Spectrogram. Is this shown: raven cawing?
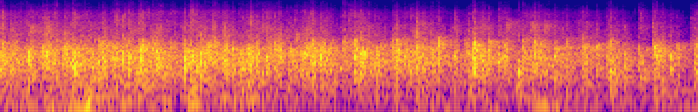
no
